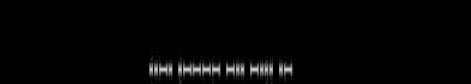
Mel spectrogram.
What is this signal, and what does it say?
Morse code, heard as a keyed tone, about 50 wpm, 700 Hz. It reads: F1DBA
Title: DXCC-100 Call Signs - 5 Characters - Repeated 3x - 50wpm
